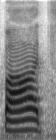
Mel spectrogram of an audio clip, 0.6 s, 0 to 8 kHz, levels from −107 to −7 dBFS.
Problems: background sounds at intervals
